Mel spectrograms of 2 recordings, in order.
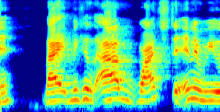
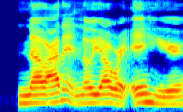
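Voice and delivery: mock snippy attitude, much lower pitch; 4 semitones lower than usual. Speaker retells what she said on finding them in the room, mimicking an attitude. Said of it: "with an attitude".

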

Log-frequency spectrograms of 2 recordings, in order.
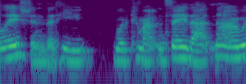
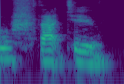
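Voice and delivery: put-on soft, rueful, regretful, reluctant tone; 2 semitones lower, 9 dB quieter than usual. Retelling how a speaker slipped while discussing an invasion, mimicking his great regret. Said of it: "the way that he said it was like with great regret".

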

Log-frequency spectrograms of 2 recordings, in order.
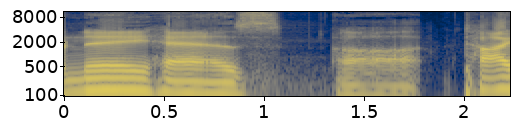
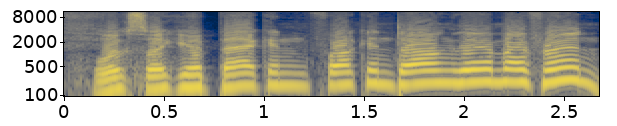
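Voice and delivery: high-pitched cartoon bear character voice; 8 semitones higher, 4 dB louder than usual. Imagining a cartoon bear talking: Yogi Bear voice. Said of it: "I think of Yogi Bear".

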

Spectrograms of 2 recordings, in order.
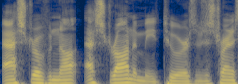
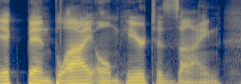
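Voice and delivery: very slow Dutch with a heavy American accent; 3 semitones lower, 3 dB louder than usual. Explaining how missionaries are spotted, a speaker says a dutch phrase in an americanized dutch accent. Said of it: "you would say it very Americanized".

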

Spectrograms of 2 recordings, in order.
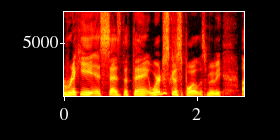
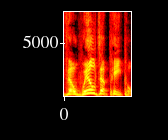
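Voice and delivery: weary, exasperated, pitched-up delivery; 5 semitones higher than usual. Retelling a scene where Heck answers a guy's question, Heck's exasperated reply, retold. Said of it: "As if it's the most obvious thing in the world".

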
